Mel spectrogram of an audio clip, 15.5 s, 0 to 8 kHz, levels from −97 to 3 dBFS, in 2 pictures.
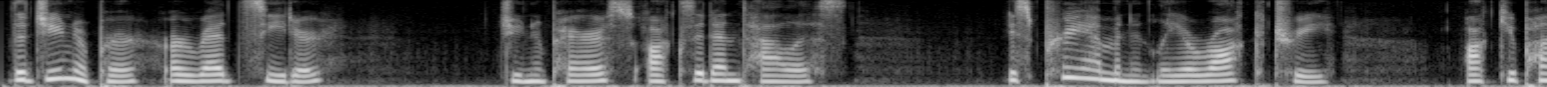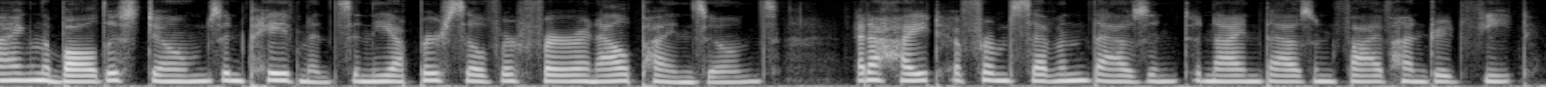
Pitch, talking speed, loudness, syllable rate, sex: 215 Hz, 150 wpm, -19 LUFS, 4.8 syllables/s, female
